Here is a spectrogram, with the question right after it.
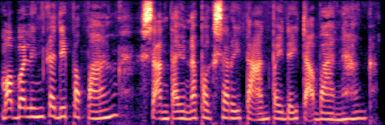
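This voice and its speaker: An actress playing a dutiful, long-suffering elder sister with an Ilocano accent in an emotional radio drama. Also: female voice, mid-range voice, moderate pace, lightly acted. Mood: calm, forgiving.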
